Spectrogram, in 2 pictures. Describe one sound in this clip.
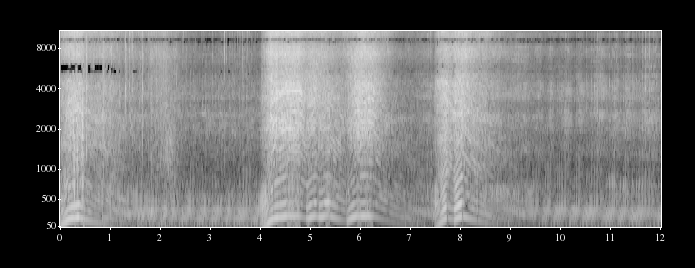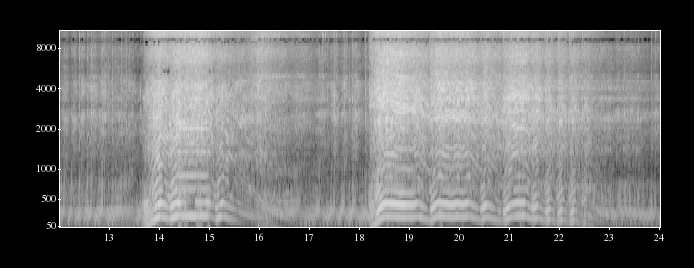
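A chainsaw revs in short bursts and idles between them, outdoors.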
